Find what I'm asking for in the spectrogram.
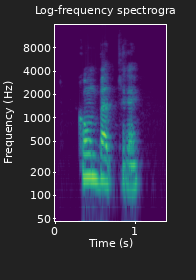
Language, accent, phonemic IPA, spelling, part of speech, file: French, Canada, /kɔ̃.ba.tʁɛ/, combattraient, verb, LL-Q150 (fra)-combattraient.wav
- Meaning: third-person plural conditional of combattre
